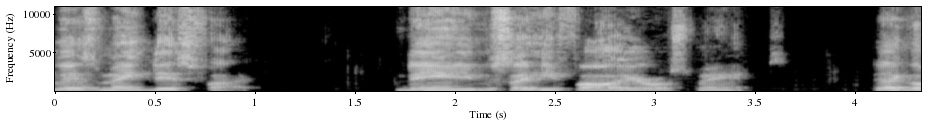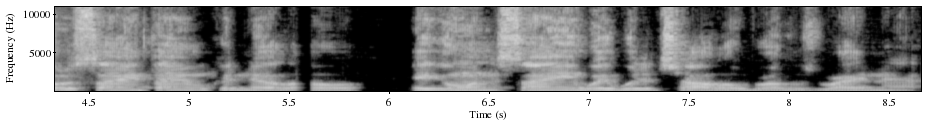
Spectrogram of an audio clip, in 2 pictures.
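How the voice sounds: Speaking at a moderate pace, a man keeps a low pitch and fairly even intonation.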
